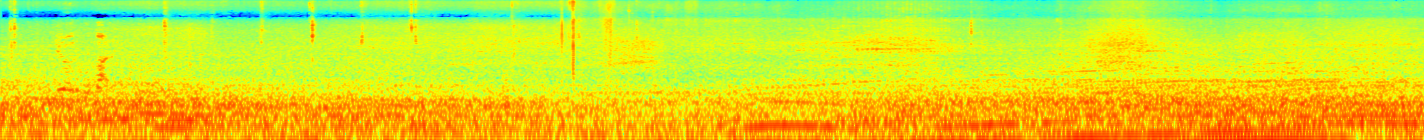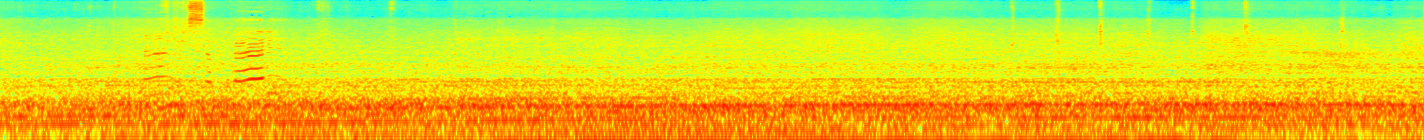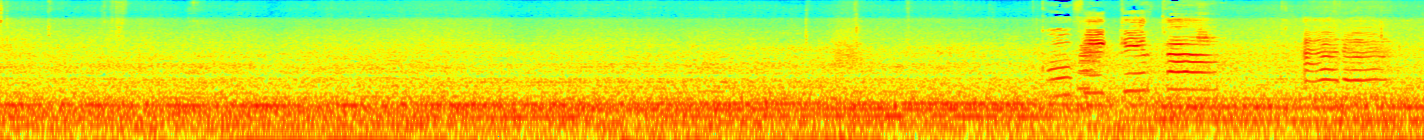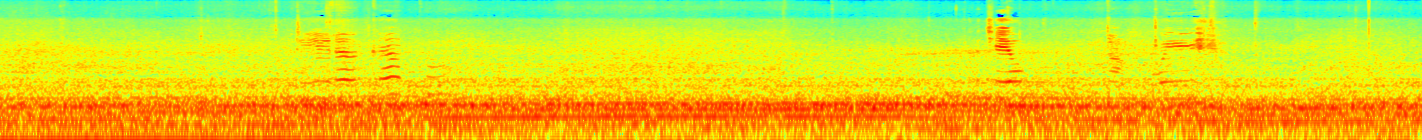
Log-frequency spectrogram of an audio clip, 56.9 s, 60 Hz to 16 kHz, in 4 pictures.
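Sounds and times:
car road and engine rumble: 0:00.0 - 0:56.9.

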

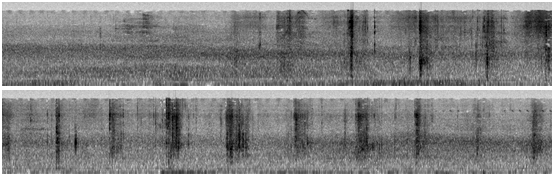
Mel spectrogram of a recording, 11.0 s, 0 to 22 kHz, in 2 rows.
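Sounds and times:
low rumble: 0:00.0 - 0:05.6
footsteps on gravel: 0:02.3 - 0:11.0.

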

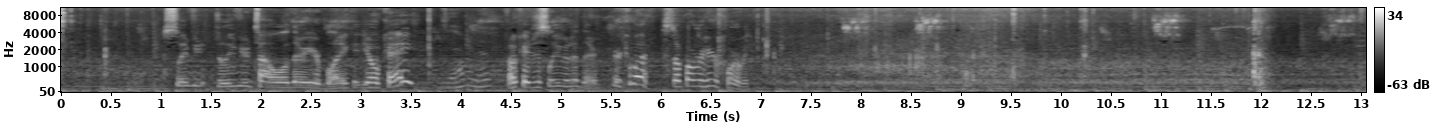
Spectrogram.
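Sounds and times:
outdoor background noise: 0:00.0 - 0:13.0
high bird chirps: 0:07.7 - 0:09.5, 0:10.3 - 0:13.0.

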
